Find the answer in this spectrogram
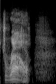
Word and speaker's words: drow: we just had to make sure that we're pronouncing them correctly so it's drow okay all righty so ed it was uh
